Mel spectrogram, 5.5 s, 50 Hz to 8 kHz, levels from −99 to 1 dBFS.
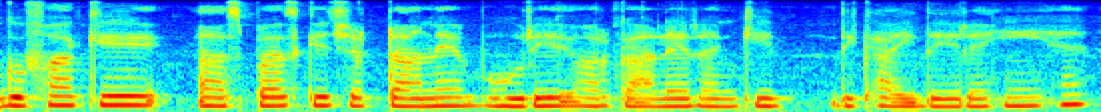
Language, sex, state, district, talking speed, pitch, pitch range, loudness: Hindi, female, Uttar Pradesh, Lalitpur, 165 wpm, 220 Hz, 210-230 Hz, -17 LUFS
